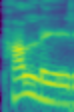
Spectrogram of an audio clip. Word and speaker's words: Palli: And Palli is my name that I'm known best for, both in Icelandic and in English.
